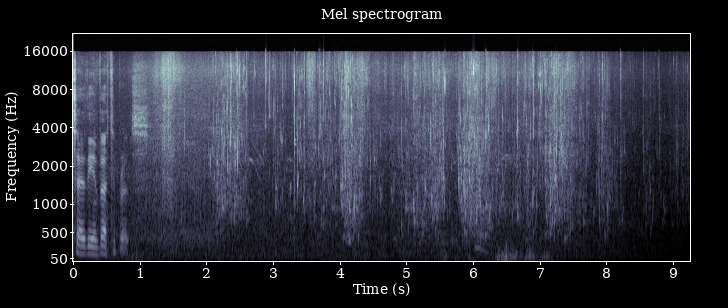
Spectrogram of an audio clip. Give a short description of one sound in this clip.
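Water splashes and swirls around a hand dipped into a stream.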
